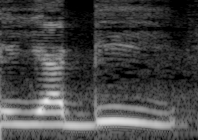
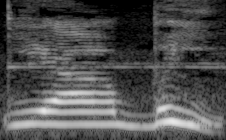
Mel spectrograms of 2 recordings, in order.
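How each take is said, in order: First: The d sound is light and thin. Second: The d sound is heavy and thick. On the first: The speaker calls it wrong. "jangan baca yadi. Kalau baca yadi jadi huruf dal" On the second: The speaker calls it right. "di tebal, ini huruf dad"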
